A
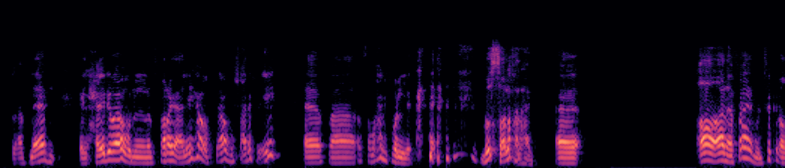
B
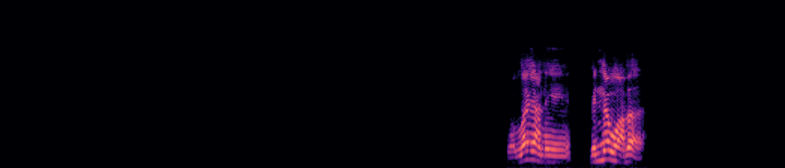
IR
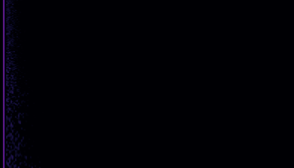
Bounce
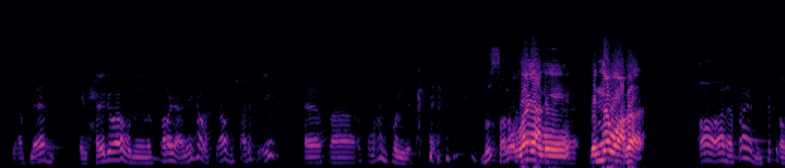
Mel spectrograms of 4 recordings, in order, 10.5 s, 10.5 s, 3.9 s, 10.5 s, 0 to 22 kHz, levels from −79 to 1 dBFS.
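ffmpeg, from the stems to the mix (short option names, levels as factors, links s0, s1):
-filter_complex "[0:a]flanger=delay=4.4:depth=8.8:regen=-87:speed=0.64:shape=sinusoidal,volume=0.211[s0];[1:a]volume=0.794,asplit=2[s1][s2];[s2]apad=whole_len=461748[s3];[s0][s3]sidechaincompress=threshold=0.0282:ratio=6:attack=41:release=1380[s4];[s4][s1]amix=inputs=2:normalize=0,asoftclip=type=tanh:threshold=0.0794"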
